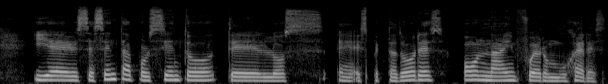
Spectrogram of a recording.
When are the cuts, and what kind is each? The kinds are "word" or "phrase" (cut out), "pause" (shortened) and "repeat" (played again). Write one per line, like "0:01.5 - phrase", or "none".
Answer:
none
